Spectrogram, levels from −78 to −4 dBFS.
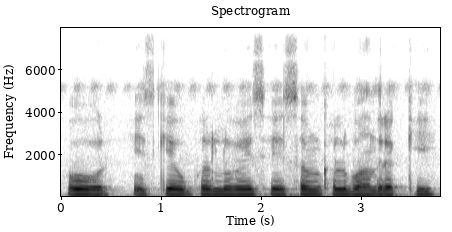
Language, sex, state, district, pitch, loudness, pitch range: Hindi, male, Uttar Pradesh, Saharanpur, 125 Hz, -16 LUFS, 120-125 Hz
